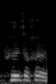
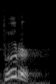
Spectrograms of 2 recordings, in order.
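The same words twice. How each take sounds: First: The name is pronounced with French sounds. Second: The name is pronounced with local English sounds. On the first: This is how the speaker first assumed it was said. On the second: This is how people there actually say it.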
